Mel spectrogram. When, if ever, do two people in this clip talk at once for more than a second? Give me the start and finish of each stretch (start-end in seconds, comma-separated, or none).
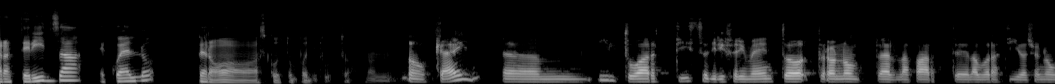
none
